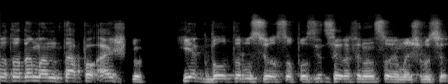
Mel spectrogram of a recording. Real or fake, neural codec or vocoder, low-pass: fake; autoencoder, 48 kHz, 128 numbers a frame, DAC-VAE, trained on Japanese speech; 10.8 kHz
